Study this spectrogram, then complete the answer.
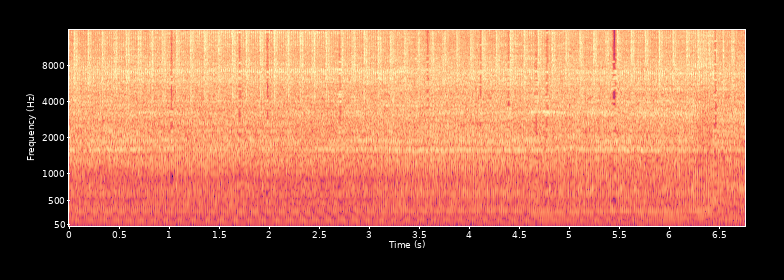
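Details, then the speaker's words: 1991 Polaris Trail Boss two-stroke, sitting 28 years, running on fuel poured into the carburetor: crisp, rapid popping at a steady, even idle with no knocks or misses, smoking enough; oil injection apparently still working. "yeah fired right up all I do was just put some gas right in the carburetor there and seems to be smoking enough"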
